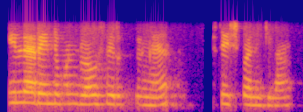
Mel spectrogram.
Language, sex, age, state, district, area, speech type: Tamil, female, 18-30, Tamil Nadu, Nilgiris, rural, conversation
